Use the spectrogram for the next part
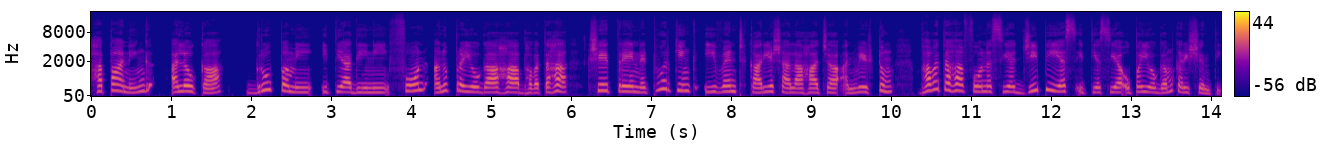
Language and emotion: Sanskrit, neutral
